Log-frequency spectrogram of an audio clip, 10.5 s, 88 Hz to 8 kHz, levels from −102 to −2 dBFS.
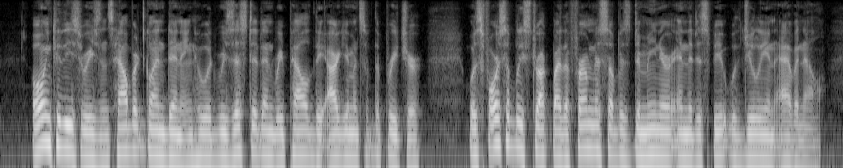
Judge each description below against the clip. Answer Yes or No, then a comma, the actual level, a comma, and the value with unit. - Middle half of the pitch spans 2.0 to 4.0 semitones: Yes, narrow, 2.6 semitones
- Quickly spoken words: No, average, 175 wpm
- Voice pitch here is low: Yes, low, 115 Hz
